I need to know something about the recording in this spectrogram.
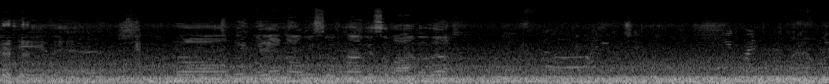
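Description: Steady low rumble of an airliner cabin: engine and airflow noise, with faint voices over it.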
